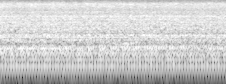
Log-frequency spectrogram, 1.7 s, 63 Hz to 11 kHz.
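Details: VW Polo 6N2 1.0 MPI idling at first test run after timing belt and water pump replacement and coolant refill: steady even hum with no knocks, ticks or hunting; running perfectly.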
